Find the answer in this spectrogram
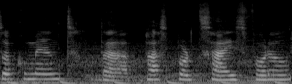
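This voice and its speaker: There is music in the background and audible room echo. A woman with a Spanish accent talks at a medium pitch. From Ecuador. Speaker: student vlogger. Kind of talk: tutorial.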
